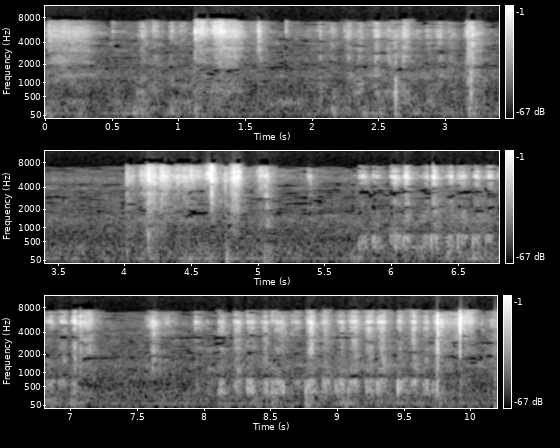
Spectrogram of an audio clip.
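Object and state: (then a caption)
Paper scratch-off ticket scraped with a coin. A coin scrapes across the surface of a thin, flat paper scratch-off lottery ticket. The result is a series of quick, bright, gritty scratching strokes that come in bursts with short pauses between them. A few passes add a lower rasping layer.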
